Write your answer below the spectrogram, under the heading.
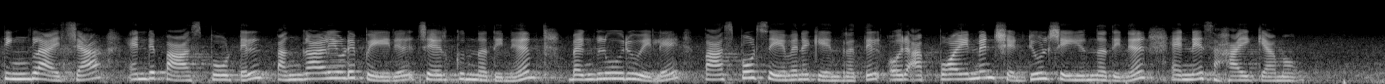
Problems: constant background noise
